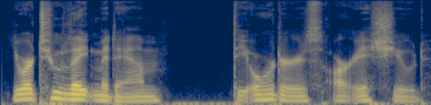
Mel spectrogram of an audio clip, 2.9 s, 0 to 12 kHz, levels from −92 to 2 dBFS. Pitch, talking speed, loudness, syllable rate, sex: 105 Hz, 190 wpm, -21 LUFS, 6.4 syllables/s, male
